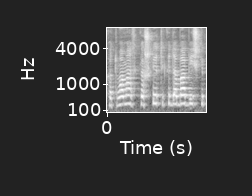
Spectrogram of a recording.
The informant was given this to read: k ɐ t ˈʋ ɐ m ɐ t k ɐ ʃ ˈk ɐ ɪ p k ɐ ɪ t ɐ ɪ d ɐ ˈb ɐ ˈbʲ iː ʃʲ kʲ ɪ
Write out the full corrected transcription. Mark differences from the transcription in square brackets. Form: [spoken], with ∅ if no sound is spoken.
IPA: k ɐ t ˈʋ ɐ m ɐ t k ɐ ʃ ˈk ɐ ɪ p [t] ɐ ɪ [k] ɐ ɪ d ɐ ˈb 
